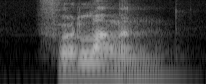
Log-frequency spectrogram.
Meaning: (verb) 1. to long for, desire, yearn 2. to expect, to ask (of someone); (noun) longing, craving
- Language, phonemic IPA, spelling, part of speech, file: Dutch, /vərˈlɑ.ŋə(n)/, verlangen, verb / noun, Nl-verlangen.ogg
